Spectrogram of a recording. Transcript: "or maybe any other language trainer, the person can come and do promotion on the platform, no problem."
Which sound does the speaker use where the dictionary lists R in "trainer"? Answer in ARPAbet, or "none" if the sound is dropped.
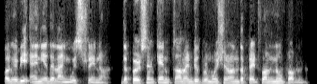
R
